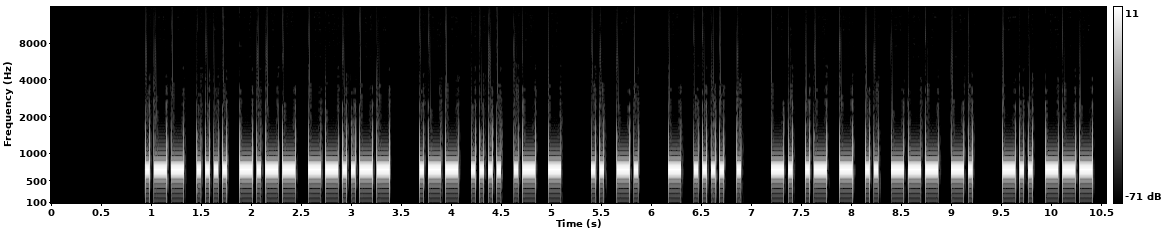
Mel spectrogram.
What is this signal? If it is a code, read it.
Morse code, heard as a keyed tone, about 28 wpm, 700 Hz. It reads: WHY, WHAT IN THE NATION DO
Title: Sentences from Top 900 Words 28wpm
